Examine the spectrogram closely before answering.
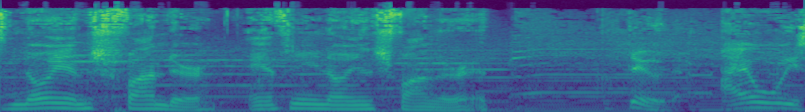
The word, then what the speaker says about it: Neuenschwander: Anthony Nunschwander. You didn't pronounce it right. That's up. Anthony. Anthony Nunschwander. It's N-E-U-E-N. It's Neuenschwander.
